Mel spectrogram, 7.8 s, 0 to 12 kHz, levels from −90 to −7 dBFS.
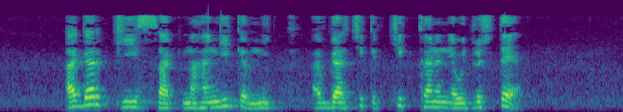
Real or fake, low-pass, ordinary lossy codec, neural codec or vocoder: real; 7.2 kHz; AAC, 32 kbps; none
